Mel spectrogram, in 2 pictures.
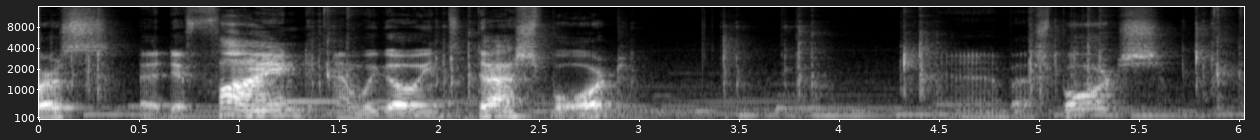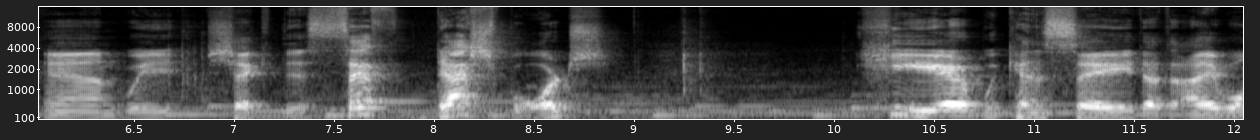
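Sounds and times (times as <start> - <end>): typing on computer keyboard: 0.0 - 0.5, 1.3 - 7.2.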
